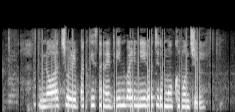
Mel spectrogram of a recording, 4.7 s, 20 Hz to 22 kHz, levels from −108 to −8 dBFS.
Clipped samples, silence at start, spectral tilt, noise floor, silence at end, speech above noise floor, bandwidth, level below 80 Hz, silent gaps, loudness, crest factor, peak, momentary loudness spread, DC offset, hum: under 0.1%; 0.15 s; -4.5 dB/octave; -42 dBFS; 0.6 s; 29 dB; 8.2 kHz; -46 dBFS; none; -14 LUFS; 12 dB; -2 dBFS; 7 LU; under 0.1%; none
